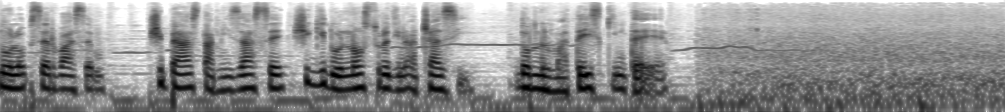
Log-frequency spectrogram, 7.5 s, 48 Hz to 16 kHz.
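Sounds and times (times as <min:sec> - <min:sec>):
speech: 0:00.0 - 0:05.1
small waterfall rushing: 0:05.2 - 0:07.5.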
